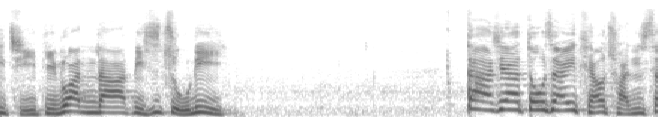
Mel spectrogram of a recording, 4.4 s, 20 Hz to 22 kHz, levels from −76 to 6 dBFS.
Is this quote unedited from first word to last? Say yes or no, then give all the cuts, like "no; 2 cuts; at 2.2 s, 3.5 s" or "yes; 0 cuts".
yes; 0 cuts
